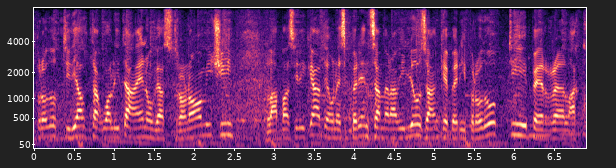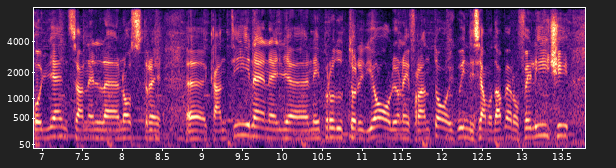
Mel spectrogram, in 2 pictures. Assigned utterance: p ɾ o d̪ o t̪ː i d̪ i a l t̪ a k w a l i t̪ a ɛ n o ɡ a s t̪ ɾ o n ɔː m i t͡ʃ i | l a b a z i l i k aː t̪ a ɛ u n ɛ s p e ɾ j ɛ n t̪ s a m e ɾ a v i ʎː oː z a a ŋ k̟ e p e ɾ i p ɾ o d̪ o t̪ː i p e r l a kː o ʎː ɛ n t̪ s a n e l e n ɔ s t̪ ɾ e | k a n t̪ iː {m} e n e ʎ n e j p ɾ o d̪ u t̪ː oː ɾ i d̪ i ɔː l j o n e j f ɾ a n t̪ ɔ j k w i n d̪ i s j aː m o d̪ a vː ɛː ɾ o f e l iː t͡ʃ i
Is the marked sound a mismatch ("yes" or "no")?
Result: yes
